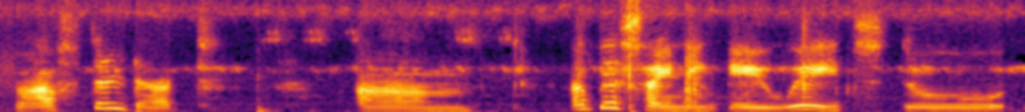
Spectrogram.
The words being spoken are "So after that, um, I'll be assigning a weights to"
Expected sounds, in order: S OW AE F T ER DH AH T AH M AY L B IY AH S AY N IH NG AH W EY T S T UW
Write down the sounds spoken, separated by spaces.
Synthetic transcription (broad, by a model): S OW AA F T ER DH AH T AH M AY B IY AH S AY N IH NG AH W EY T T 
